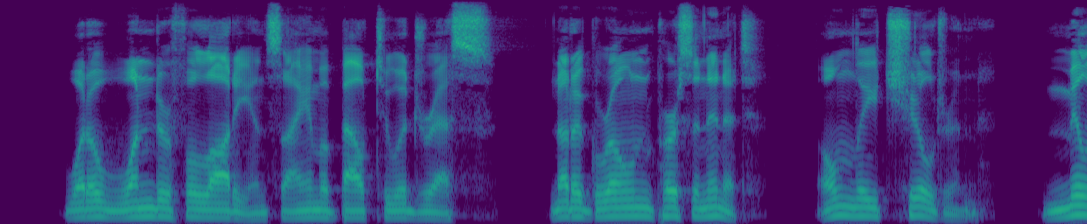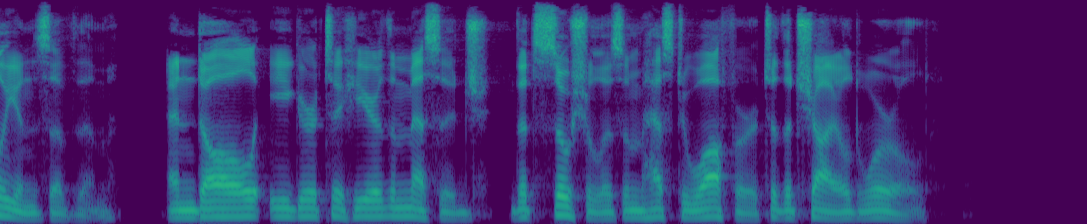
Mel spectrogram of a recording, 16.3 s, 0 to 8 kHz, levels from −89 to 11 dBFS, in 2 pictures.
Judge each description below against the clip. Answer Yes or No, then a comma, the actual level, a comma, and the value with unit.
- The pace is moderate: No, slow, 130 wpm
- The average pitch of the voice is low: Yes, low, 100 Hz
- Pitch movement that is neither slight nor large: Yes, average, 3.3 semitones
